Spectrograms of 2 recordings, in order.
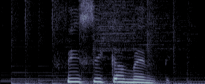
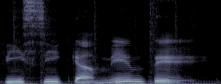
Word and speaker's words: físicamente: Físicamente. Físicamente. Físicamente es sobre esdrújula. Sí. Y lleva el acento en la primera letra. Fi, en fi. Fi, exacto. Porque su sílaba tónica es fi.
